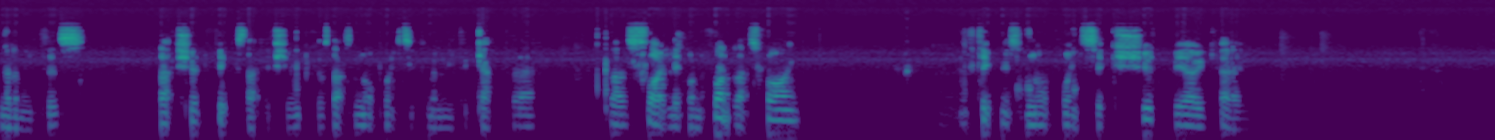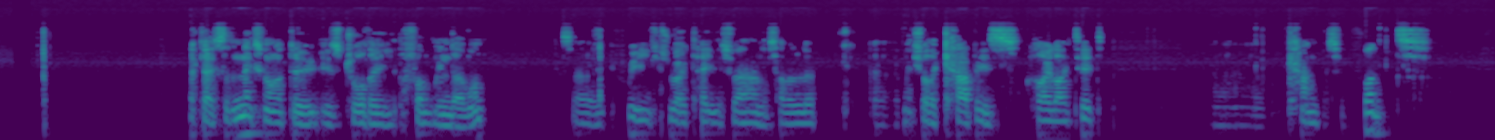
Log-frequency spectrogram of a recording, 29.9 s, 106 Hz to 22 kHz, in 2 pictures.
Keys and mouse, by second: 0.0 Return, 2.2 click, 4.6 click, 8.2 click, 11.6 click, 21.5 click, 24.0 click, 26.5 click, 27.5 click.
